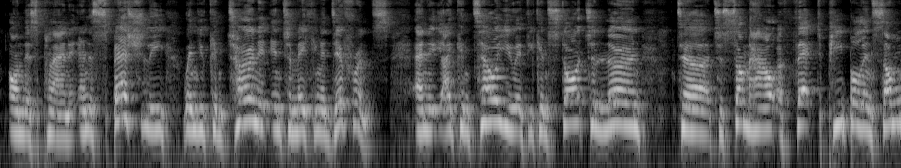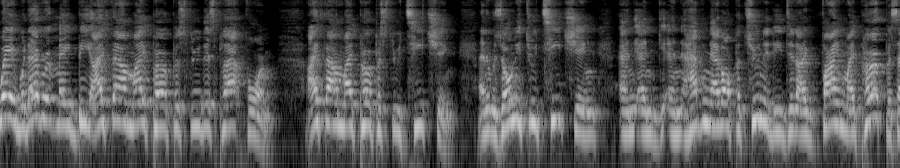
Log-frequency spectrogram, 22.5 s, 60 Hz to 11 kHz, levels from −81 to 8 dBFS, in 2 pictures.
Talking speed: 175 wpm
